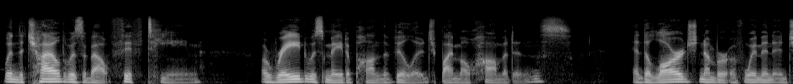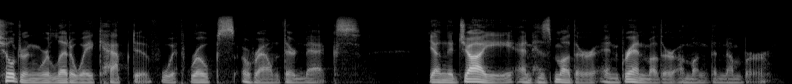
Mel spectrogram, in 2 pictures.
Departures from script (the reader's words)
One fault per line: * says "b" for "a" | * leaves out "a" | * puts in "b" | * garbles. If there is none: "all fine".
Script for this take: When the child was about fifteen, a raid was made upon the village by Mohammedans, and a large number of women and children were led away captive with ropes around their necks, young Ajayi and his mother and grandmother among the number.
all fine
